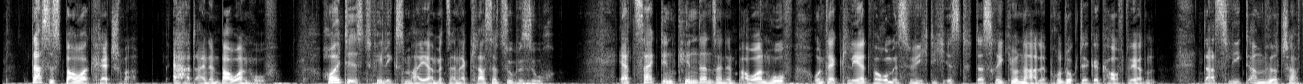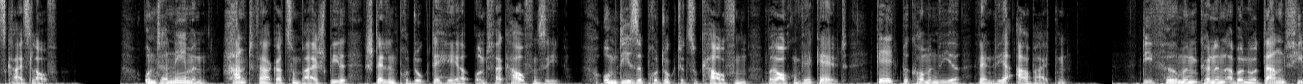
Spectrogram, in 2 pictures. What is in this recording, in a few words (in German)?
german explanation film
